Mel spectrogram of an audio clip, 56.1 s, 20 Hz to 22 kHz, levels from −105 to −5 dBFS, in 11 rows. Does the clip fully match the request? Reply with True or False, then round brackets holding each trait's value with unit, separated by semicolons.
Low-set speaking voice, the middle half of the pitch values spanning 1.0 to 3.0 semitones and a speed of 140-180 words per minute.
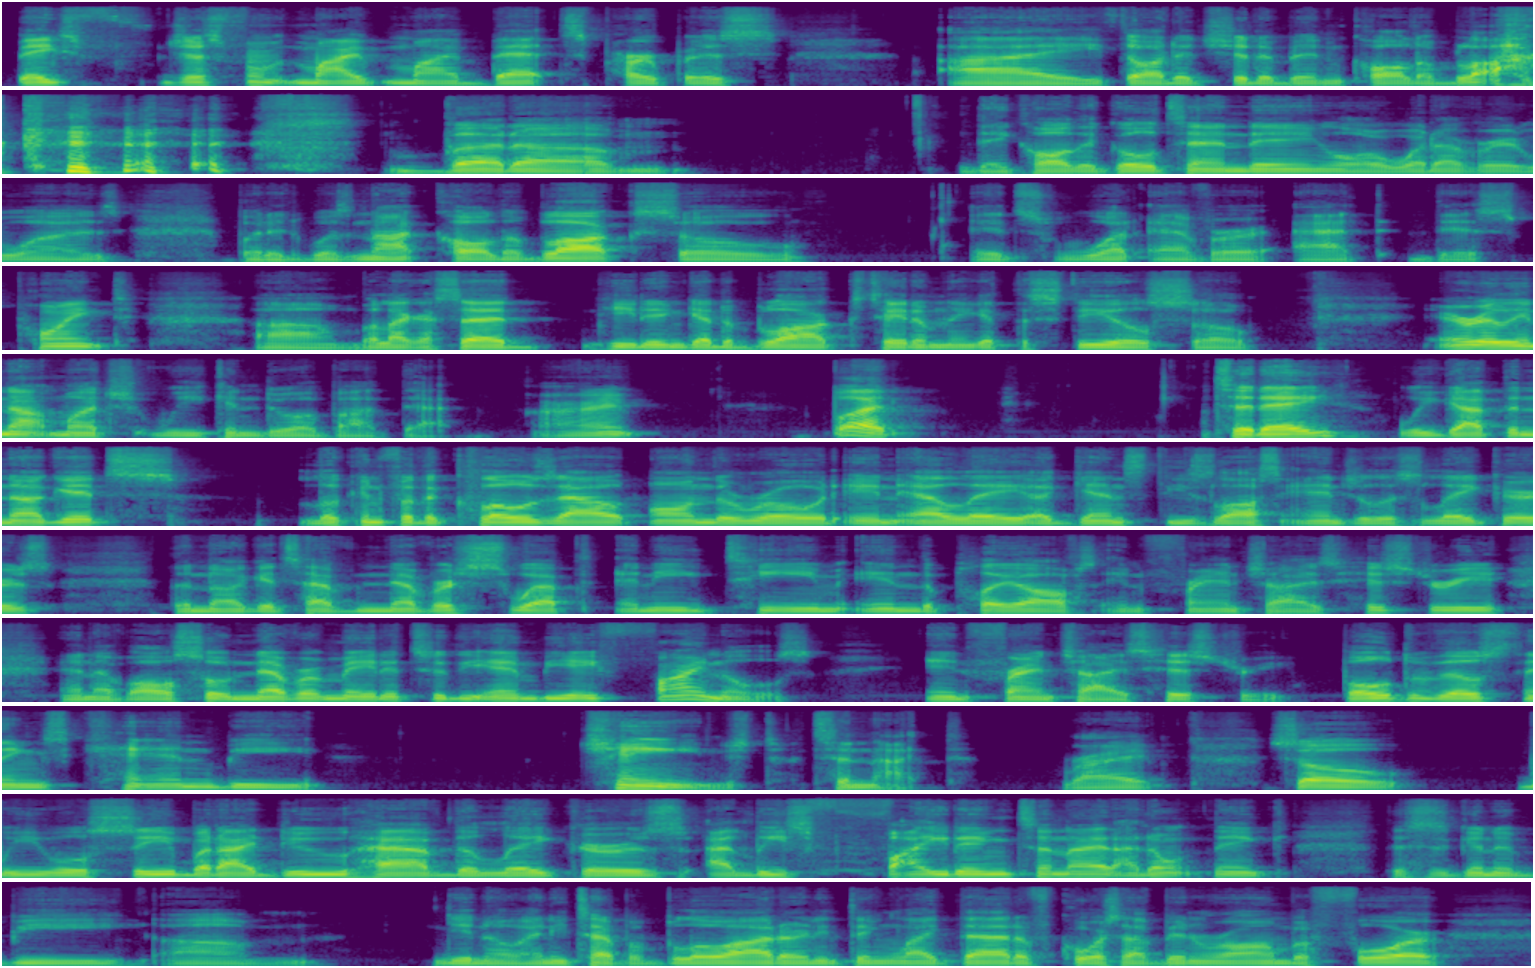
True (100 Hz; 2.4 semitones; 170 wpm)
